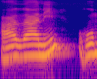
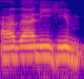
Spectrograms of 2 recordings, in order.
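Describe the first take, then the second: First: The final syllable is said with a 'u' vowel. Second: The final syllable is said with an 'i' vowel. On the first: The speaker calls it wrong. "ആദാനി ഹും എന്ന് പറയൂല" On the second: The speaker calls it right. "പറയാനുള്ള സൗകര്യത്തിന് വേണ്ടി ആദാനിഹിം"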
